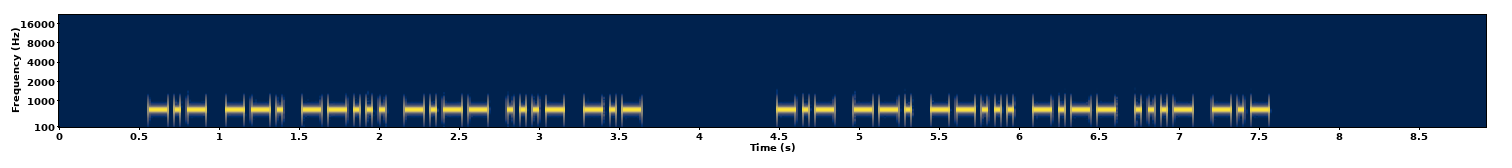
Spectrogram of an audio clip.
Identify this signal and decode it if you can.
Morse code, heard as a keyed tone, about 30 wpm, 700 Hz. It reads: KG7YVK KG7YVK
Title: USA Call Signs - 6 Characters - Repeated 2x - 30wpm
